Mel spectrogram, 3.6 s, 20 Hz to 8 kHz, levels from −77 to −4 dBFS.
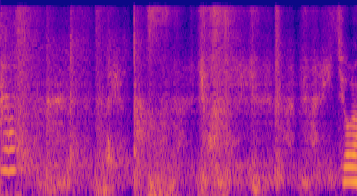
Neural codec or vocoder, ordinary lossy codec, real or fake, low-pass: codec, 16 kHz in and 24 kHz out, 0.4 kbps, LongCat-Audio-Codec, four codebook decoder; none; fake; 7.2 kHz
